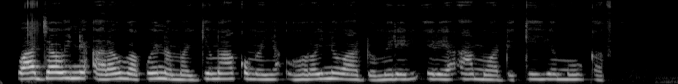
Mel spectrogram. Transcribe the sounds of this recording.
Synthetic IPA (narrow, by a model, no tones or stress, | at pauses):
wad͡ʒaoineʔaɾauβakwenamaiɡemakomɛɲaʔohɔɾɔinewadomeɾeɾiʔeɾeaʔamwadekeiɾɛmokafe̥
